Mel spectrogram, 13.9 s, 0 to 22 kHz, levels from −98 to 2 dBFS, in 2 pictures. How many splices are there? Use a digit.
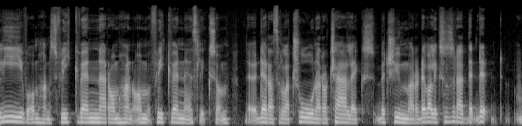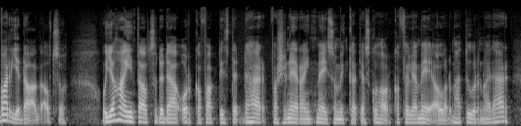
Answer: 1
